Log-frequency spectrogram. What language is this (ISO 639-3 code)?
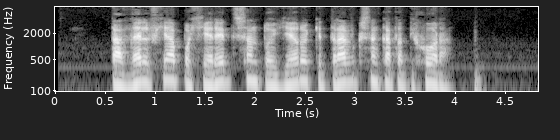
ell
